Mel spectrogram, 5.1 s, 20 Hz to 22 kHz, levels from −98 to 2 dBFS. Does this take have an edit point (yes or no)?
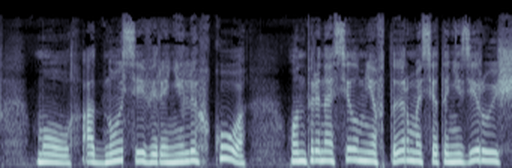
yes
